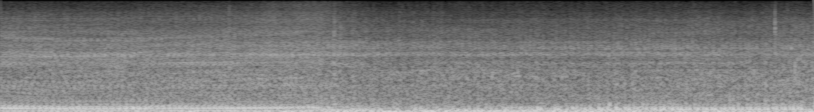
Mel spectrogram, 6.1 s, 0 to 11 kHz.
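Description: A KTM 790 Duke parallel-twin motorcycle engine while riding, a loud, steady low rumble with strong bass and a slight dip in pitch partway through, mixed with constant wind and road noise.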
